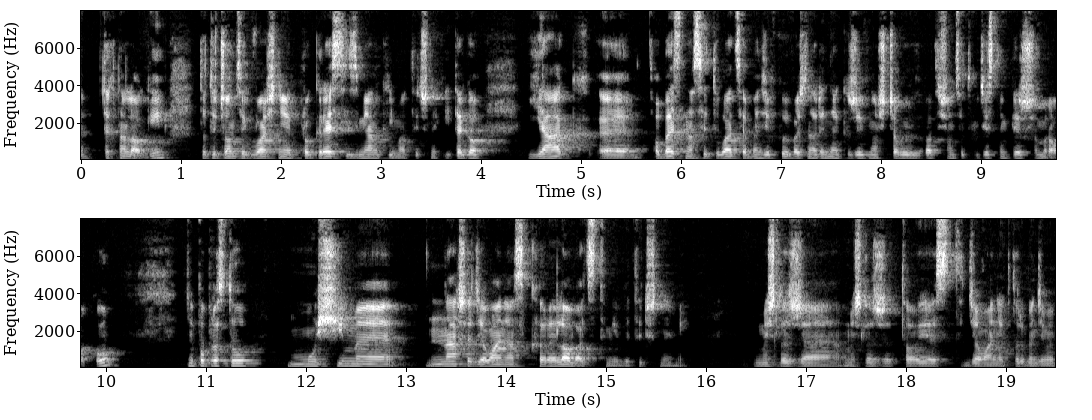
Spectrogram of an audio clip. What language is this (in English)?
Polish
